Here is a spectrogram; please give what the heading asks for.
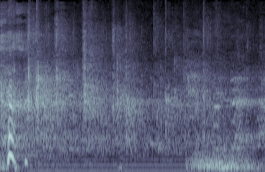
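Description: A few light, irregular hand claps from a woman's son, fairly faint, over a low steady hum, with a brief murmur of voice at the very start.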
